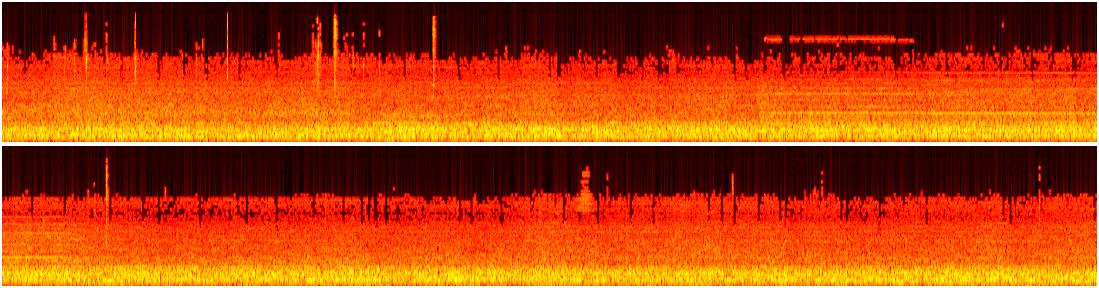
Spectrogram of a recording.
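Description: Steady jet engine and airflow noise heard from inside a jet airliner's cabin on descent with the flaps extended, a deep even rumble. A faint steady whine comes in for about six seconds near the middle.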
